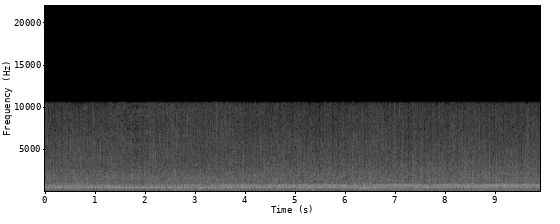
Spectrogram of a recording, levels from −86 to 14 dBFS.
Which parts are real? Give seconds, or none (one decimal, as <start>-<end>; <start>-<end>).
0.0-1.3; 2.1-9.9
